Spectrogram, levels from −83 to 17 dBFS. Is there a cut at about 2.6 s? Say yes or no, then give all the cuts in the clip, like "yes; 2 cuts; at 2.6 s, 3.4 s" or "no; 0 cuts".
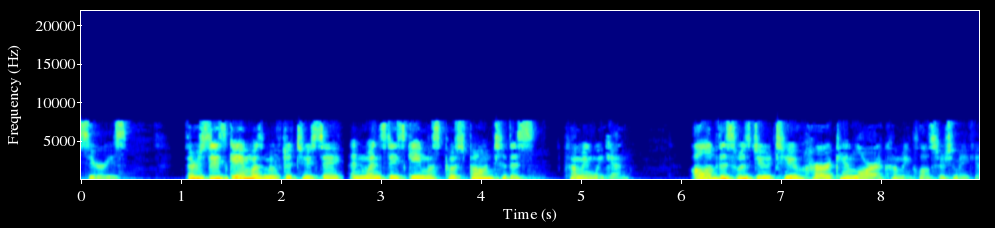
yes; 1 cut; at 2.6 s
